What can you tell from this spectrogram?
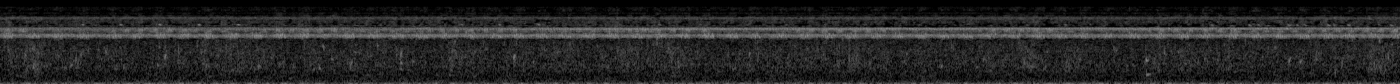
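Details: Cicadas keep up a long, even, high-pitched chirping chorus, several shrill tones sustained without a gap, while a soft hissing background and light scattered ticks sit underneath.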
